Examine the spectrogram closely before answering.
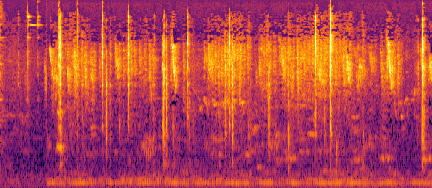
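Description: Faint, irregular metallic clicks and taps of hand tools worked on the cylinder-block bolt of a small motorcycle engine, over a steady low hum that sets in about a second in.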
